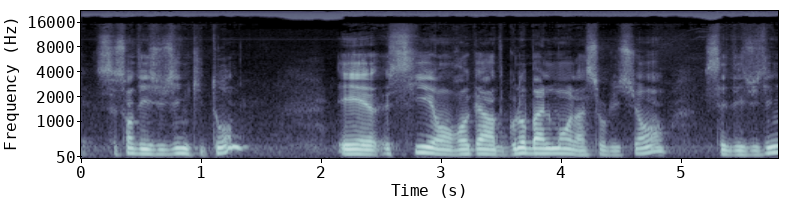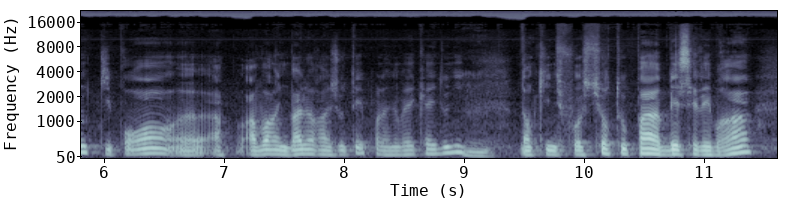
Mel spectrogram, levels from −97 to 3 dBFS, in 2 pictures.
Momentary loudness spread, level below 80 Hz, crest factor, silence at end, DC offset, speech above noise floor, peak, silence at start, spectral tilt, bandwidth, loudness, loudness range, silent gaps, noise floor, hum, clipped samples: 12 LU; -56 dBFS; 18 dB; 0 s; under 0.1%; 20 dB; -4 dBFS; 0 s; -6 dB/octave; over 20 kHz; -21 LUFS; 6 LU; none; -40 dBFS; none; under 0.1%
